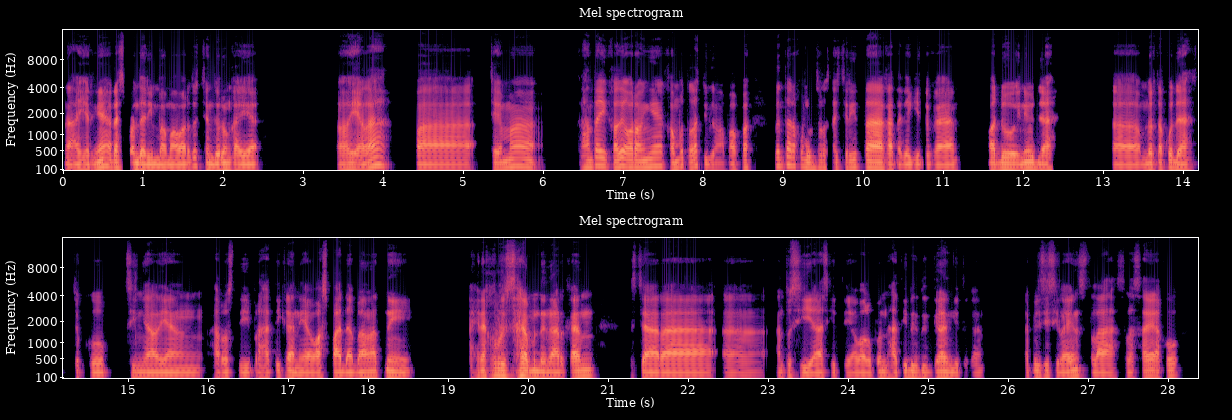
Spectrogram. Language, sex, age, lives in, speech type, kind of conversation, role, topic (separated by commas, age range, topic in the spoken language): Indonesian, male, 25-29, Indonesia, conversation, podcast, guest, Bagaimana cara menentukan batas antara mentor dan teman?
